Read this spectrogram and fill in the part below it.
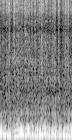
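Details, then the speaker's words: Volkswagen Jetta that had been dumping fuel and shooting flames and sounding like a tractor, running again after its way-off ignition timing was reset; deep, steady low rumble with an even beat, no misfires or popping; normal running. "I fixed it. It's running. Will it idle? Well, I fixed the Jeffrey's car. Somehow, his ignition timing came way out of whack."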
